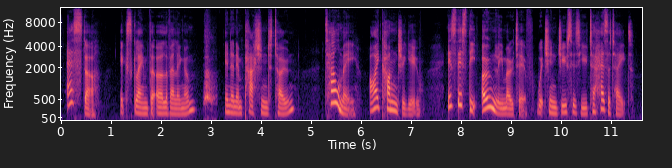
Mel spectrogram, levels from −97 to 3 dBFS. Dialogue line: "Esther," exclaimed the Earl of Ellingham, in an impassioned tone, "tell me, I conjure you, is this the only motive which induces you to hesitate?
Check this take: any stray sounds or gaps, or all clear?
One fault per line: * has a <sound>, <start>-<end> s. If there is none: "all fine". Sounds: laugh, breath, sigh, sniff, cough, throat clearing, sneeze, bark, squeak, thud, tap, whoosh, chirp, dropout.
* has a bark, 2.8-3.1 s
